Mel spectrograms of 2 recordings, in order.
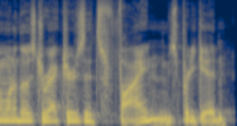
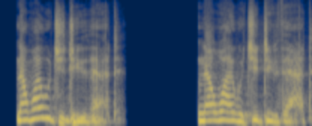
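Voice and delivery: very high, swooping pitch, seriously angry tone; 11 semitones higher than usual. Retelling a video where someone squirts water at him: imitating Tom Cruise getting mad. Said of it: "Tom Cruise kinda goes, and gets so serious".

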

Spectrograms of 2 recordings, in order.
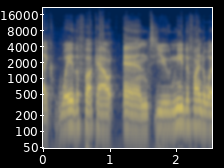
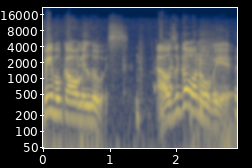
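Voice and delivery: put-on Louisiana accent, pitched high; 6 semitones higher than usual. Voicing a sailor who greets two players: louisiana accent. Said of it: "Is this a problematic voice?".

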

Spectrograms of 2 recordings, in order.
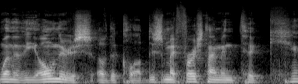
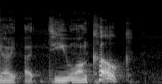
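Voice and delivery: put-on testy, irritated, impatient, pressing tone; 3 semitones lower than usual. Retelling what a club owner asked, imitating an irritated club owner. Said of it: "he was getting irritated with me".

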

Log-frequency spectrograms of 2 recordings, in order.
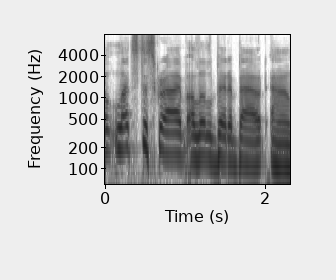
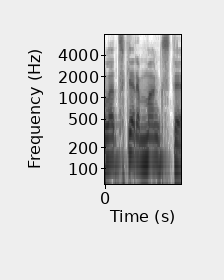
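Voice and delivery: ordinary talk, nothing marked

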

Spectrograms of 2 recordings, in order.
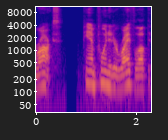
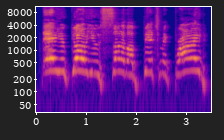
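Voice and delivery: full-throated, booming yell pitched very high; 14 semitones higher, 5 dB louder than usual. Reading a story, the narrator voices a character yelling out a train window: booming yell. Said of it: "He yelled in a booming voice".

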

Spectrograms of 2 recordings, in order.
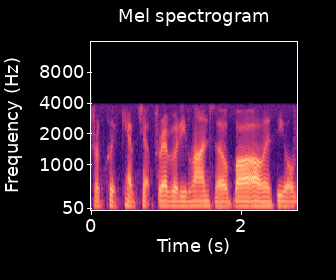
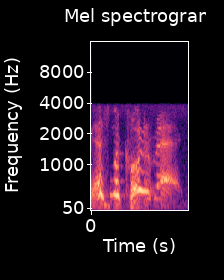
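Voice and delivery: mock crying, very high sobbing voice. Retelling a press conference moment, imitating T.O. crying. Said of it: "crying, and he's like".

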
